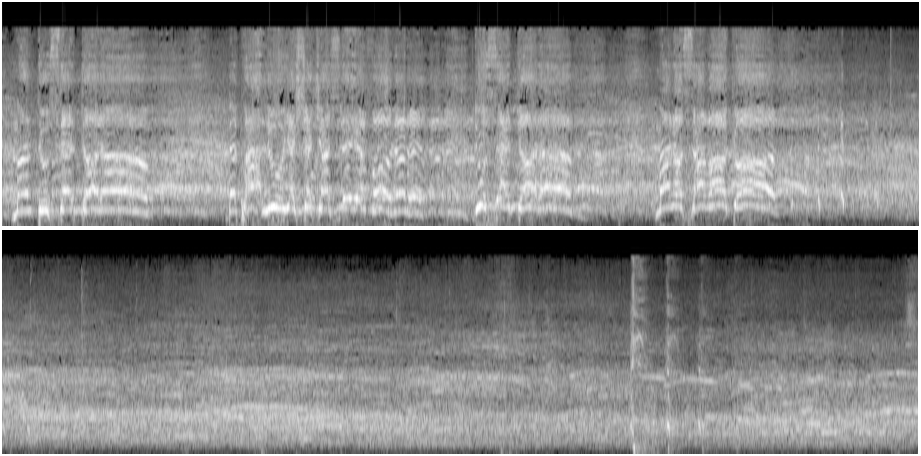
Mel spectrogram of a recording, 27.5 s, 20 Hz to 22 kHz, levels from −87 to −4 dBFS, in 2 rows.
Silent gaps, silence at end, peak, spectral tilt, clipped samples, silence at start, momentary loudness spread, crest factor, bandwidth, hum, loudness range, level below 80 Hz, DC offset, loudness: none; 0 s; 0 dBFS; -2 dB/octave; under 0.1%; 0 s; 12 LU; 14 dB; 13.5 kHz; none; 10 LU; -52 dBFS; under 0.1%; -14 LUFS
